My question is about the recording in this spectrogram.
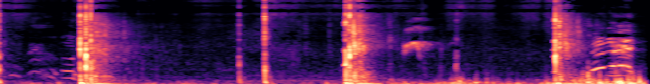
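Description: Handheld roman candles firing: a string of sharp cracking pops a second or two apart, three of them loud and two fainter.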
